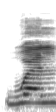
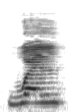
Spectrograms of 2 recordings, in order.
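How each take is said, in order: Both takes have the same delivery.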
